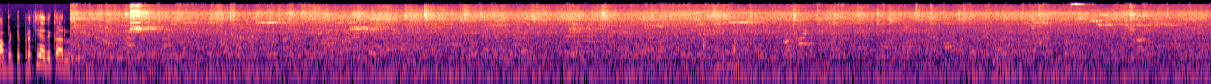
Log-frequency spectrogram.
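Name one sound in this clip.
Busy street traffic rumbles steadily outdoors.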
